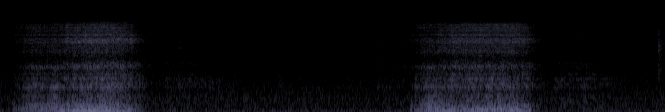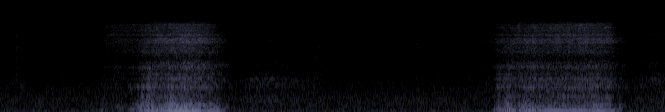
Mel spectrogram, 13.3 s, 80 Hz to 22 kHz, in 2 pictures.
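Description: Four even, rumbling snores on each in-breath, about 16 breaths a minute, with quiet gaps between. Ordinary steady snoring.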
